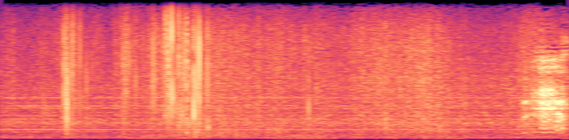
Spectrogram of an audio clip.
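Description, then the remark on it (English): A male cat purring while standing on top of a printer indoors, a steady low rumble that runs throughout with a few soft rustling bumps from handling. No one speaks. “He's now standing on the top of our printer, purring his head off.”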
